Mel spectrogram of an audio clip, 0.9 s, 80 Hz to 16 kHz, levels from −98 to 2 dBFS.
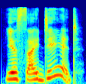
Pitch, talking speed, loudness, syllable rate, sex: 265 Hz, 210 wpm, -18 LUFS, 3.9 syllables/s, female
